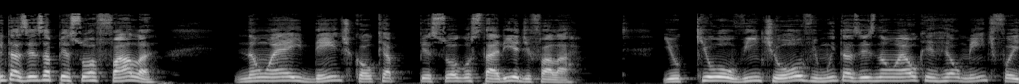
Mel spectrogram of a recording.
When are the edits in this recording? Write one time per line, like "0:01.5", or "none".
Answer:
none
